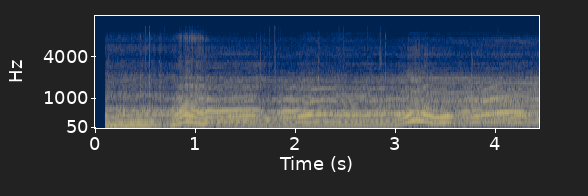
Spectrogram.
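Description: Motorcycle engine idling steadily, with two brief blips of the throttle that raise the revs and let them fall back, about a second in and again about three seconds in.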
